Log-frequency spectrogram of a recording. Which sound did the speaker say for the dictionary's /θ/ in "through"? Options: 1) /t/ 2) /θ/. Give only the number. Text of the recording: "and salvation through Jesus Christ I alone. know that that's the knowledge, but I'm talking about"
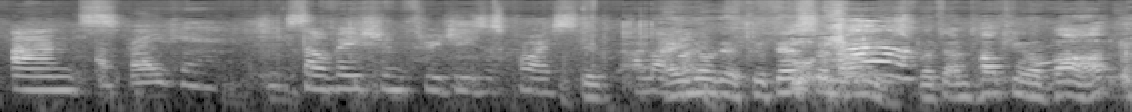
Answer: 2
